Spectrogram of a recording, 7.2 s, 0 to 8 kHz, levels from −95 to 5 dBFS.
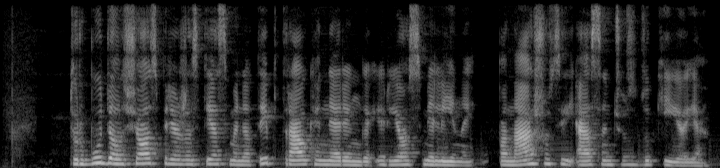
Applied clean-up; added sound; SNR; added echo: neural separator model SepFormer DNS4.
